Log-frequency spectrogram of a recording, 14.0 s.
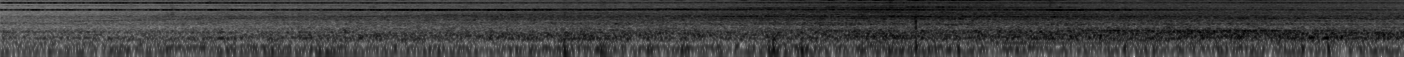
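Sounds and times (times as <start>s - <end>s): faint high whine: 0.0s - 14.0s
train wheels rumbling on rails: 0.0s - 14.0s.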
